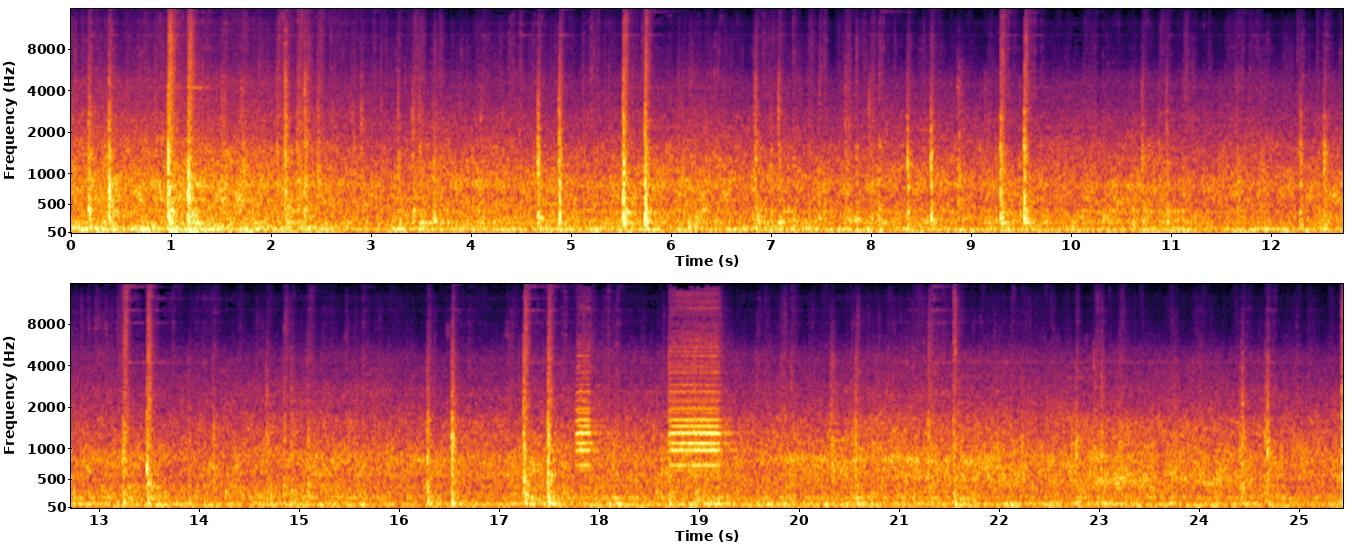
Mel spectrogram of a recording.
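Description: Miniature railway train running, heard from an open passenger coach: a steady low rumble with irregular clicks and knocks from the wheels on the track. About three-quarters of the way through, the locomotive gives one short toot.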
